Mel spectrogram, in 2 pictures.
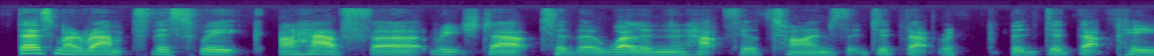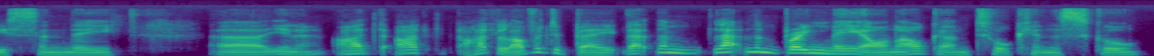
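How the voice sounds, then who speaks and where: A woman's voice: extremely low pitch, no echo, studio quality. A woman hosting a podcast, chatting casually and often repeating words as she thinks. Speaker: podcast host.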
